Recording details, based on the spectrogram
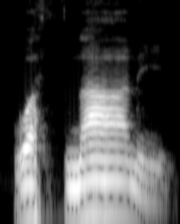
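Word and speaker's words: واثنان: Don't have to say that one. Yes. Join Wad. straight from waw to tha. Wath. Wath. Wathnani.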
